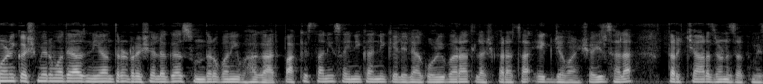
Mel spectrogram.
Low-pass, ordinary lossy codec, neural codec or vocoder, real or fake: 7.2 kHz; none; vocoder, 44.1 kHz, 128 mel bands every 512 samples, BigVGAN v2; fake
